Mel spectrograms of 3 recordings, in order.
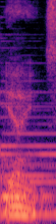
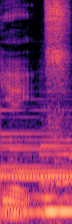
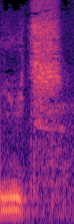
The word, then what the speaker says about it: Yeats: Yeats. Pronouncing that right. In The Stand, the TV version, Ed Harris almost ruined the entire thing by pronouncing it Yeats.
